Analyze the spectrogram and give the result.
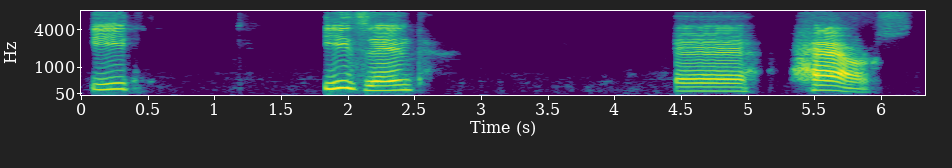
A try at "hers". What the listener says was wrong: Hers. So again, make sure to put the S, because if you leave the S, then I think you're going to say her violin.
